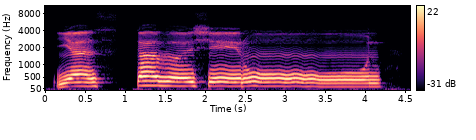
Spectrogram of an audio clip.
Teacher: Tab ada lantunan di situ. Jangan tak lupa beri lantunan atau pantulan.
